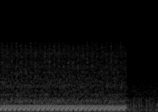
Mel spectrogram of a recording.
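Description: Piston engines of a twin-engine propeller airliner running with a steady low drone, cutting off suddenly near the end.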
